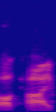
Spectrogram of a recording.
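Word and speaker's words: arXiv: website which is o it's called archive but it's spelled AR that that has all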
